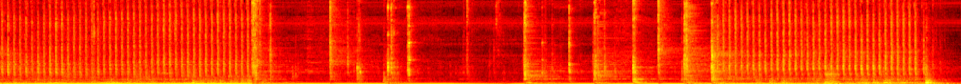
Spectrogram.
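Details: Seeburg SMC jukebox motor after installing rebuilt isolators and a new motor coupling, CPU not yet rebuilt: a steady low hum with a few light mechanical clicks. The motor runs smoothly.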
